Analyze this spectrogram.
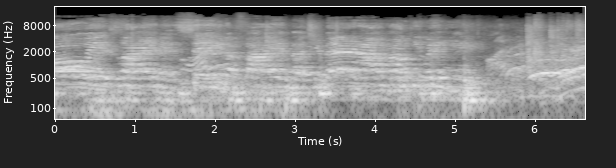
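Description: A group of voices singing together without instruments; about six seconds in, applause breaks out.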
